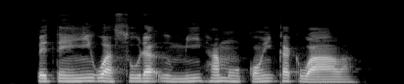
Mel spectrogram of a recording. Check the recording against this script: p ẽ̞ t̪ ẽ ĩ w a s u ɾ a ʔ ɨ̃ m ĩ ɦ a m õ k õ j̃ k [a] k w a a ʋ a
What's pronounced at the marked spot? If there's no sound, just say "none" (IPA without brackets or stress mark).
a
